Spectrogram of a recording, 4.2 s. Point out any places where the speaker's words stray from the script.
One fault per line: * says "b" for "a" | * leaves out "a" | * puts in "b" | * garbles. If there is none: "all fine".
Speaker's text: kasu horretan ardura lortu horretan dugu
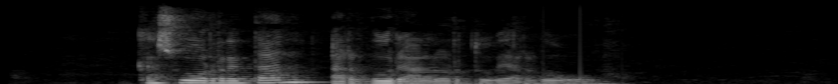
* says "behar" for "horretan"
